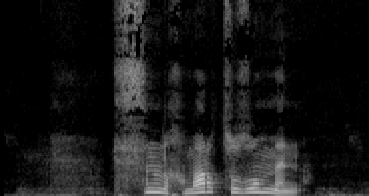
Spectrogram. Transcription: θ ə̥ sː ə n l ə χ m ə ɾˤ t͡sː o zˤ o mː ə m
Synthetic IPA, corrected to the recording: θ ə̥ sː ə n l ə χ m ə ɾˤ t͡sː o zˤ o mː ə n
